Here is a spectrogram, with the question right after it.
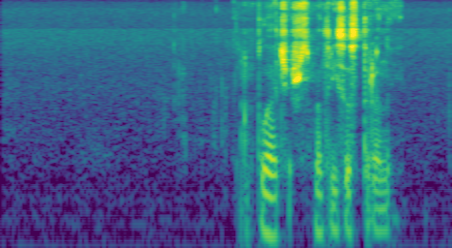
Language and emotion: Russian, neutral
